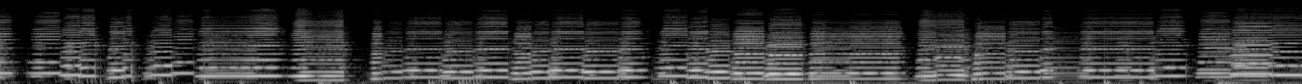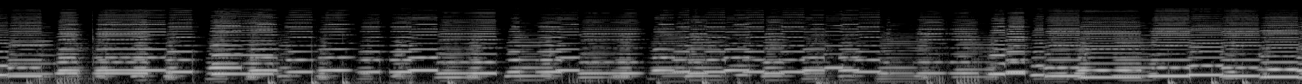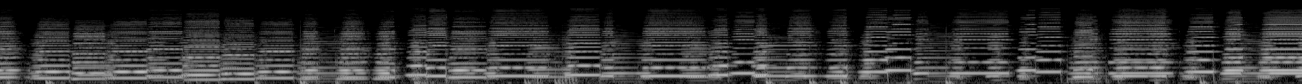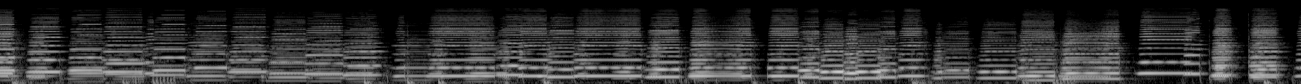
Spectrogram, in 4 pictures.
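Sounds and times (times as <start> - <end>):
solo accordion tune: 0.0 - 52.0.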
